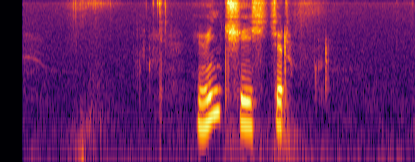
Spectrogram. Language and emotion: Russian, neutral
